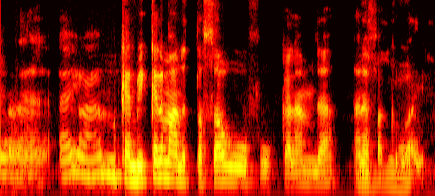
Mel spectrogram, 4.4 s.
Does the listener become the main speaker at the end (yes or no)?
no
